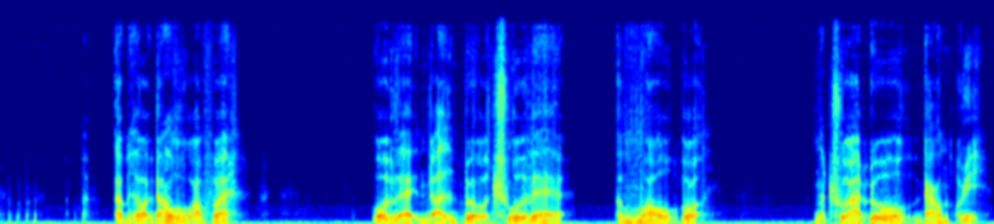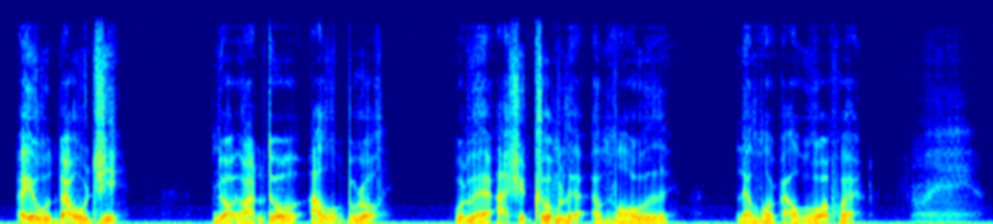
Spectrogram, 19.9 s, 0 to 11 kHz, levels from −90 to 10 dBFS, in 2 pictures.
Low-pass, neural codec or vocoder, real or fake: 9.9 kHz; autoencoder, 22.05 kHz, a latent of 192 numbers a frame, VITS, trained on many speakers; fake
